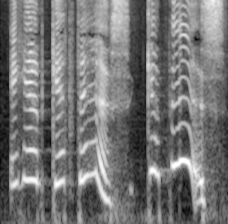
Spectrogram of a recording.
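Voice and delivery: high-pitched, eager "get this"; excited reveal. Real, not acted. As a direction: tease big news in a high voice. Excitedly sets up big reveal.

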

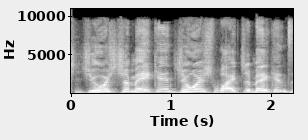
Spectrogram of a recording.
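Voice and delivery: ordinary delivery

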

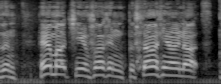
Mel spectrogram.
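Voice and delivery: high-pitched bloke with a cleft palate. Acted. Joke teller voicing the customer's greeting, cleft palate voice. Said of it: "This bloke got a cleft palate and a hair lip".

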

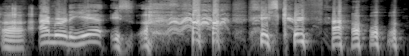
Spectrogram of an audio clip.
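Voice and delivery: real laughing. Real, not acted. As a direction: try to read through helpless laughter. Cracks up while reading the vote.

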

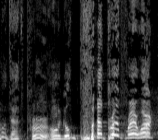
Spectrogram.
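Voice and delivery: high-pitched amazed report; acted shock. Husband tells wife dad's odd prayer worked, astonished. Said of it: "I was all shocked".

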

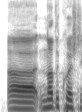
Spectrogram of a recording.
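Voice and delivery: ordinary delivery

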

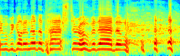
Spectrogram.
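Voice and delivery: loud, laughing joke reply. Acted. Pastor jokes to the accusers, laughing loudly. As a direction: laugh through the brush-off. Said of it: "I'd say".

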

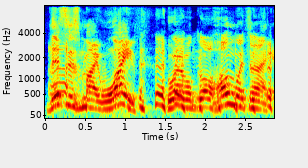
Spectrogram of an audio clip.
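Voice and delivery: a hint of a wary husband; imitating the singer. Singer voiced in story.

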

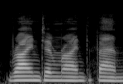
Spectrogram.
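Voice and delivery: softly imitated Northern Irish accent. Shown as a demonstration. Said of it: "in a Northern Irish accent".

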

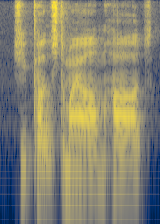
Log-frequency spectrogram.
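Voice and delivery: usual speaking voice

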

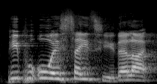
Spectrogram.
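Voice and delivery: ordinary delivery

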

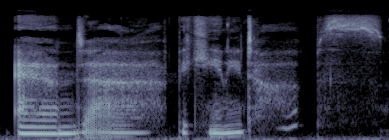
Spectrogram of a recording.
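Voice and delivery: slow creepy whisper; crazy voice. Shown as a demonstration. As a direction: breathe it out like a madwoman. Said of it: "keep going like that".

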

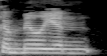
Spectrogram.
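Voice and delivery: ordinary talk, nothing marked

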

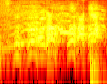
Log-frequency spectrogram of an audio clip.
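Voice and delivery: loud, high cackle; burst of laughter. Real, not acted. Storyteller cracking up about being recognised in Vegas, laughing. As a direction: crack up helplessly.

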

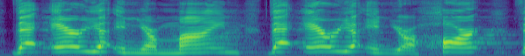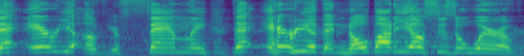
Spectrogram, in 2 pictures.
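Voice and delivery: loud, insistent building repetition; full-force preaching. Real, not acted. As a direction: drive each phrase home to the congregation.

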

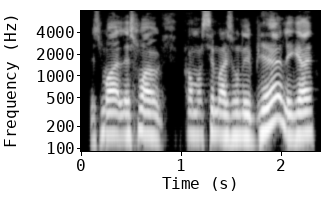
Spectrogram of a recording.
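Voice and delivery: usual speaking voice

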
